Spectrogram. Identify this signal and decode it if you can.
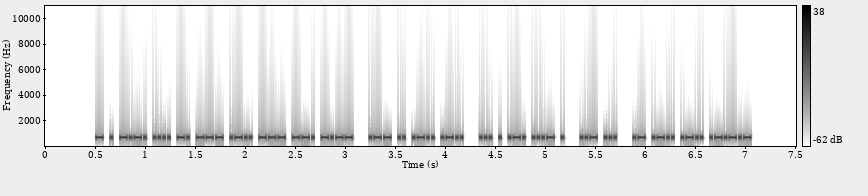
Morse code, heard as a keyed tone, about 50 wpm, 700 Hz. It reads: TECHNOLOGY WILL SERVE US ALL.
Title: Sentences from Top 1000 Words - Review Part 5 - 50wpm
